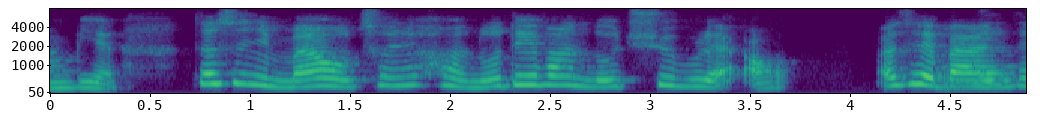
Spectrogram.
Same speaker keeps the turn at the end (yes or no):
yes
